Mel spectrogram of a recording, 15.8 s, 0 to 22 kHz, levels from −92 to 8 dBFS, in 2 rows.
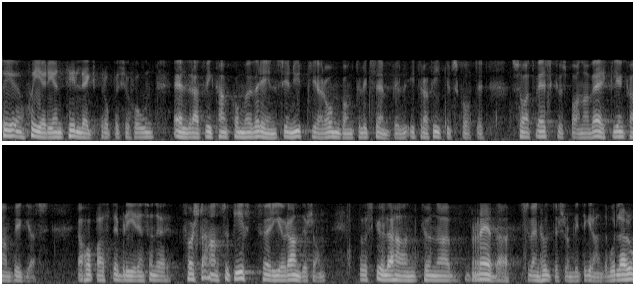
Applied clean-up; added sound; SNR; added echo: none; none; none; none.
